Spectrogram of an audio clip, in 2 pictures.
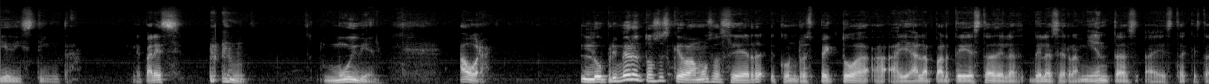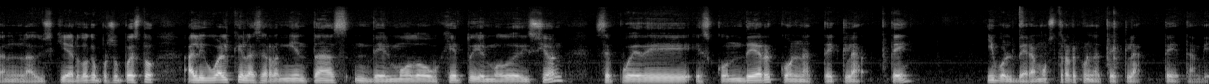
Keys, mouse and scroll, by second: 17.5 click, 21.6 t, 23.9 t.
